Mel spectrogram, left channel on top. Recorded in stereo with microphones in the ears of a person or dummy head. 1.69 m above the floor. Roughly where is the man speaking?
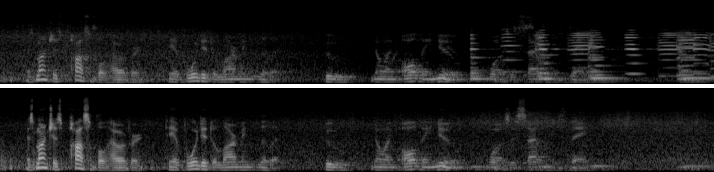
Right.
